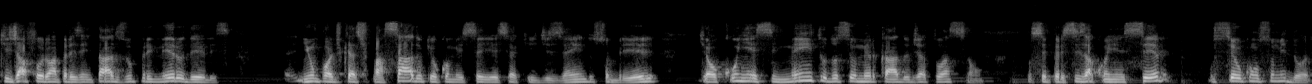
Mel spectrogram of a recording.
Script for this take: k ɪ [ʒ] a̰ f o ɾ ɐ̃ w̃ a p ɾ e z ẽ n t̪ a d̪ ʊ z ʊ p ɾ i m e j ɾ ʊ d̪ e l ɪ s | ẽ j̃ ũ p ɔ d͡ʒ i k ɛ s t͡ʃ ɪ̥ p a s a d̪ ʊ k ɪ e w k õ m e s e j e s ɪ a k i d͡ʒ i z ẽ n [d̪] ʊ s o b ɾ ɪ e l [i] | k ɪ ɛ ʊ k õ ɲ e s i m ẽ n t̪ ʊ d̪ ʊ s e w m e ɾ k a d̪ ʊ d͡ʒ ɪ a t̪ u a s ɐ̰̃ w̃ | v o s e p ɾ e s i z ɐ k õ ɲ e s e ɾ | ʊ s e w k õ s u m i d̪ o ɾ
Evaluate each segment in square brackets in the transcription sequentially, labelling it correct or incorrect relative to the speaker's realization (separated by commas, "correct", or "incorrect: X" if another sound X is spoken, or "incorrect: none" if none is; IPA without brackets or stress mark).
correct, correct, incorrect: ɪ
